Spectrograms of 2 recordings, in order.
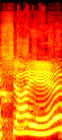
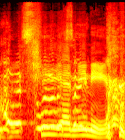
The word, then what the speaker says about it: Cheyenne: Randall, you don't know how to say Cheyenne? Chianini.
